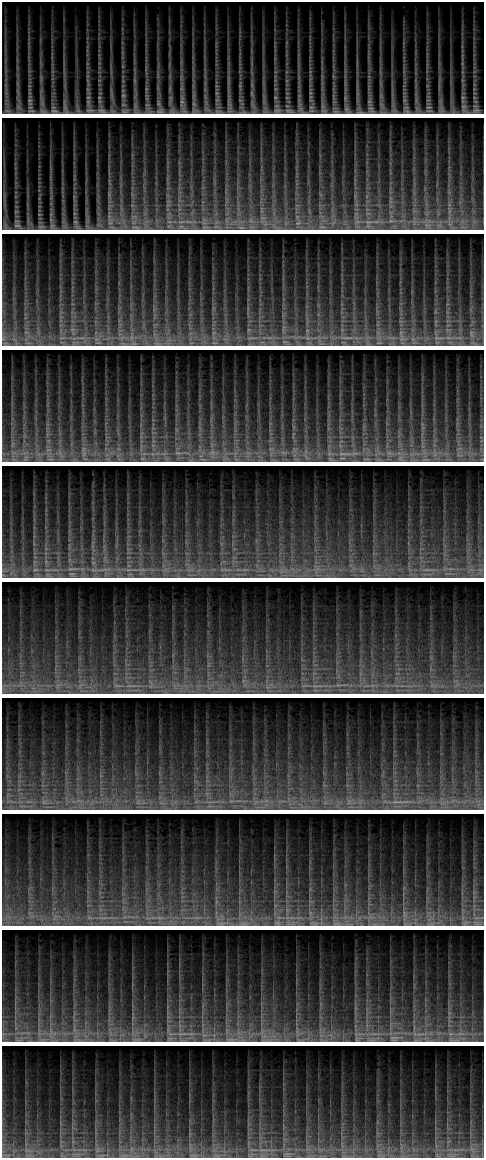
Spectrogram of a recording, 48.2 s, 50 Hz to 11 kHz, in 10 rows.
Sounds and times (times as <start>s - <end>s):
Electronica: 0.0s - 48.2s
Trance music: 0.0s - 48.2s.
